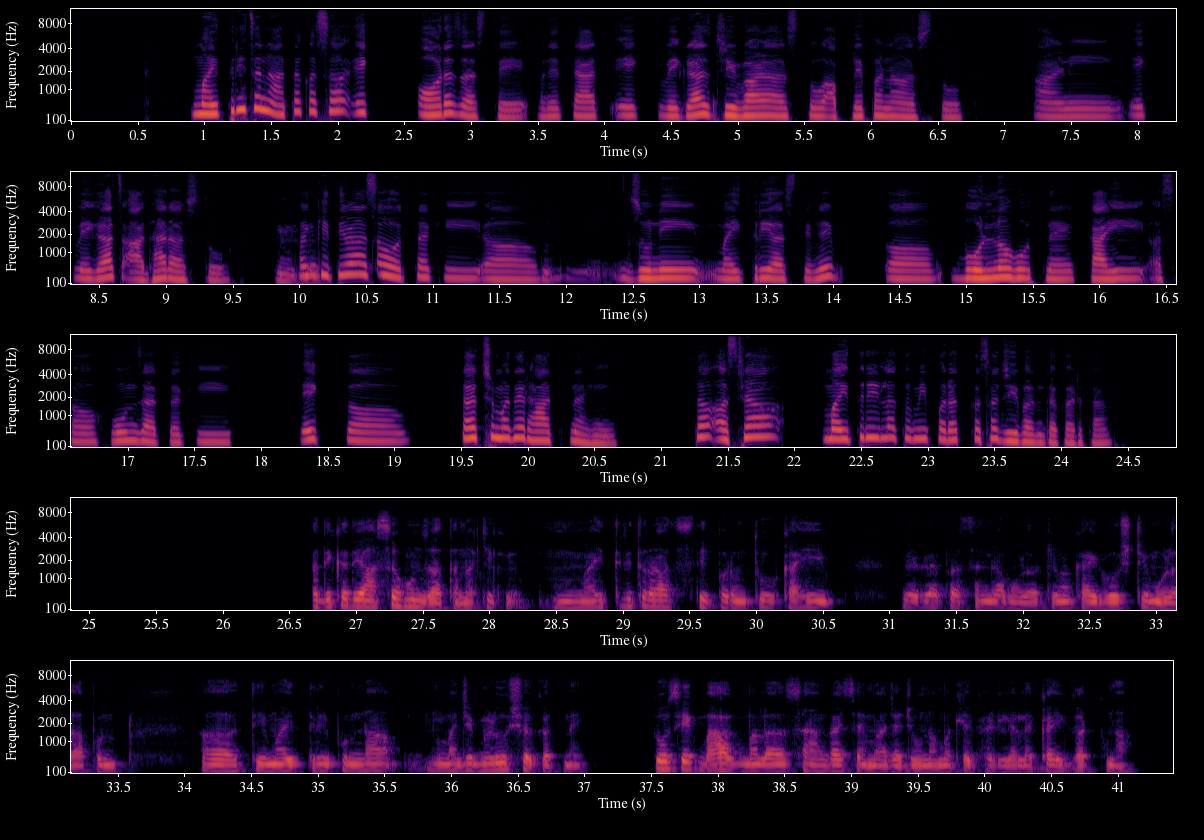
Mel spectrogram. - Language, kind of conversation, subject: Marathi, podcast, जुनी मैत्री पुन्हा नव्याने कशी जिवंत कराल?
- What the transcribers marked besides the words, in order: other background noise; in English: "टचमध्ये"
